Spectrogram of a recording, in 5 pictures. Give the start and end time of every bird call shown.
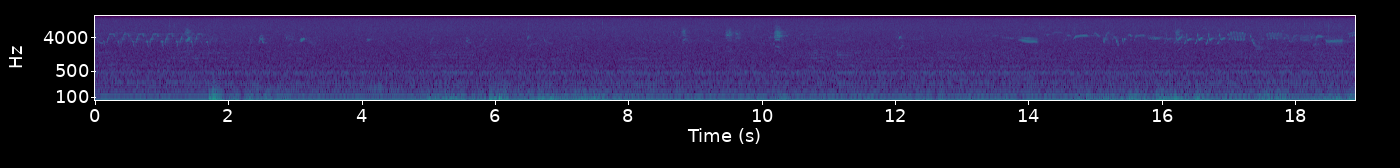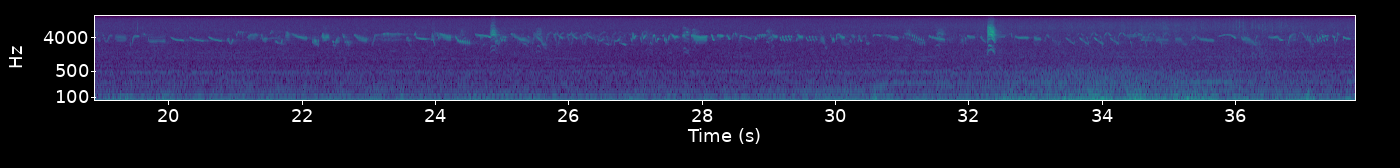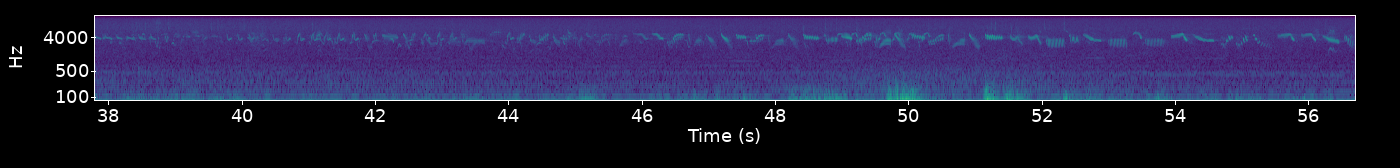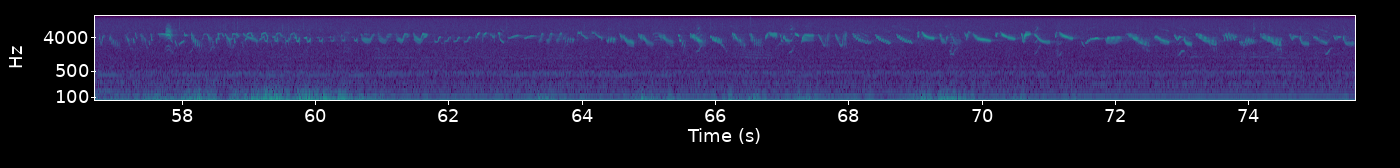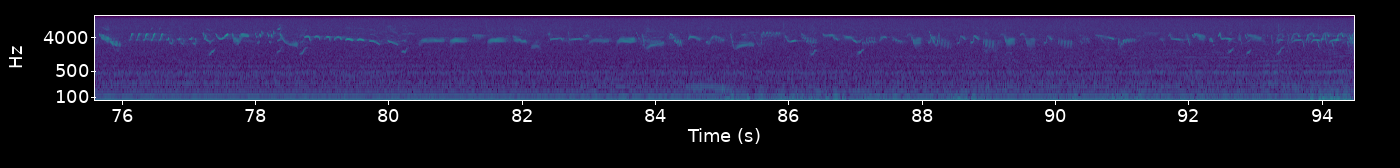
0.0s-1.6s: Hawaii Amakihi (Chlorodrepanis virens)
2.4s-2.6s: Hawaii Amakihi (Chlorodrepanis virens)
8.8s-8.9s: Hawaii Amakihi (Chlorodrepanis virens)
9.4s-9.7s: Hawaii Amakihi (Chlorodrepanis virens)
10.2s-10.4s: Hawaii Amakihi (Chlorodrepanis virens)
12.0s-12.2s: Hawaii Amakihi (Chlorodrepanis virens)
13.5s-38.9s: Eurasian Skylark (Alauda arvensis)
16.2s-16.3s: Hawaii Amakihi (Chlorodrepanis virens)
24.8s-24.9s: Hawaii Amakihi (Chlorodrepanis virens)
25.5s-25.6s: Hawaii Amakihi (Chlorodrepanis virens)
27.7s-27.8s: Hawaii Amakihi (Chlorodrepanis virens)
29.0s-29.1s: Hawaii Amakihi (Chlorodrepanis virens)
31.0s-31.1s: Hawaii Amakihi (Chlorodrepanis virens)
31.5s-31.6s: Hawaii Amakihi (Chlorodrepanis virens)
32.3s-32.4s: Hawaii Amakihi (Chlorodrepanis virens)
39.7s-94.5s: Eurasian Skylark (Alauda arvensis)
41.1s-41.2s: Hawaii Amakihi (Chlorodrepanis virens)
56.3s-56.4s: Hawaii Amakihi (Chlorodrepanis virens)
57.7s-57.9s: Hawaii Amakihi (Chlorodrepanis virens)
65.1s-65.3s: Hawaii Amakihi (Chlorodrepanis virens)
93.3s-94.4s: Hawaii Amakihi (Chlorodrepanis virens)

